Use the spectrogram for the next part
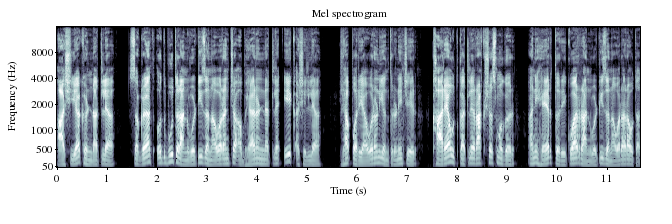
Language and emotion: Goan Konkani, neutral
